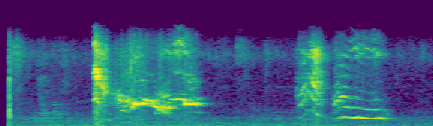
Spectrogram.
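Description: A Timneh African grey chatters with a sharp click, then bending, whistled squeaks and a short run of falling, babyish notes.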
